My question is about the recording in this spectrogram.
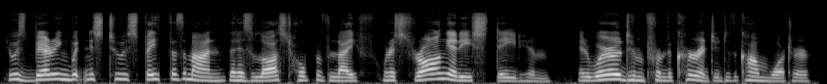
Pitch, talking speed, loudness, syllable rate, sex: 190 Hz, 230 wpm, -19 LUFS, 5.1 syllables/s, female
